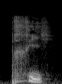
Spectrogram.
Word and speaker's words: pris: And then prendre, so e-n-d-r-e, will give is, pris, okay. Same thing here, you don't pronounce the final s, okay.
